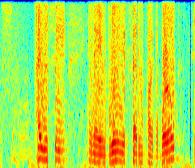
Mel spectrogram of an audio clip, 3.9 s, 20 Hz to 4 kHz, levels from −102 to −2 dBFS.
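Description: From start to finish the speech sounds harsh and gritty, with loud passages distorted and soft ones oddly out of proportion, and the pauses fill with a hiss that should be silence. This is mu-law and A-law mixed up: telephone audio written with G.711 mu-law coding was decoded as A-law, so every 8-bit code maps to the wrong level, scrambling loudness and lifting the quietest samples well above zero. The narrow telephone band itself comes through as expected.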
